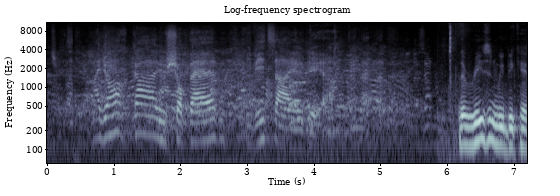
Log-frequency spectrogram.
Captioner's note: people chattering; speaking French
